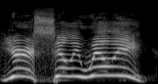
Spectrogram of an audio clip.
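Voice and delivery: high, loud hammed-up insult; mock angry shout. Preacher showing his harmless cuss words, mock angry shout. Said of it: "I've used that in anger before".

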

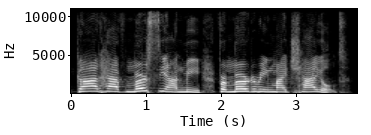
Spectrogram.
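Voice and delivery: slow, loud, anguished plea to God; loud cry for mercy. Retold or imitated. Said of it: "It was a cry of saying".

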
